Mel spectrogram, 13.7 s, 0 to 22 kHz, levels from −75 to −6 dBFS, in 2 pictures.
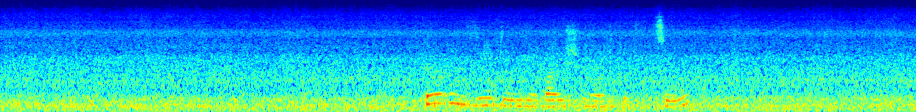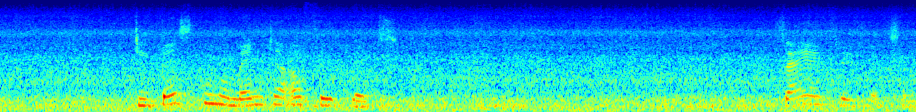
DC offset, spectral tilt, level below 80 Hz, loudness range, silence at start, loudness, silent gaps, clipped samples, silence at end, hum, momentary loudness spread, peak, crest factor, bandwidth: under 0.1%; -4.5 dB/octave; -42 dBFS; 5 LU; 0 s; -27 LUFS; none; under 0.1%; 0 s; none; 7 LU; -6 dBFS; 20 dB; over 20 kHz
